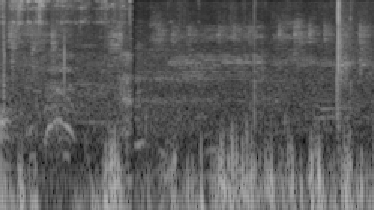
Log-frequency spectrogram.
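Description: Young men laughing loudly, with yelping bursts of laughter and shouted voices.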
